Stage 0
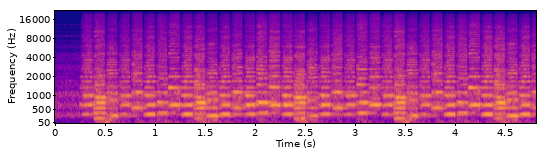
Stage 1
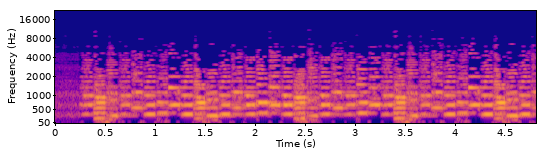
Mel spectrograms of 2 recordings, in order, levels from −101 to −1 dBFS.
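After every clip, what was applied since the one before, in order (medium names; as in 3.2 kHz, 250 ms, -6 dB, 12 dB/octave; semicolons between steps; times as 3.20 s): spectral gate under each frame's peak -30 dB strong; treble shelf 7.1 kHz -6.5 dB; trim +2 dB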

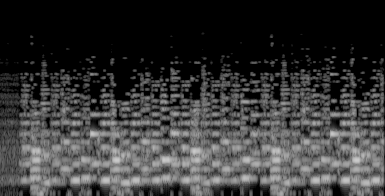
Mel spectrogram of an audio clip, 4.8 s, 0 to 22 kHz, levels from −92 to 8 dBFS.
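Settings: comb 2.4 ms, depth 76%; trim +3.5 dB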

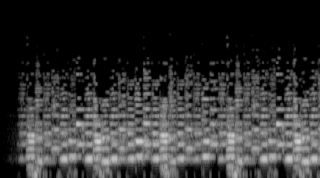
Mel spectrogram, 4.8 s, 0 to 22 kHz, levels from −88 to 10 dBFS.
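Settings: fade-in on the opening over 0.58 s; three bands expanded up and down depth 40%; trim +2.5 dB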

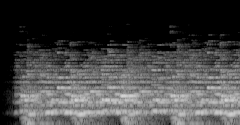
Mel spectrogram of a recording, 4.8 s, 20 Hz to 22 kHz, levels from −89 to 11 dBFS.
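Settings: reverberation RT60 1.2 s, pre-delay 3 ms, DRR -9.5 dB; trim -5.5 dB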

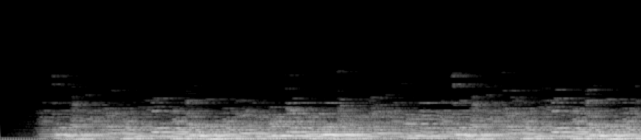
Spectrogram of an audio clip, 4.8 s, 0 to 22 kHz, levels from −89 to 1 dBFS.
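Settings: mains buzz 50 Hz, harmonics 8, -45 dBFS -4 dB/octave; trim -1 dB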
